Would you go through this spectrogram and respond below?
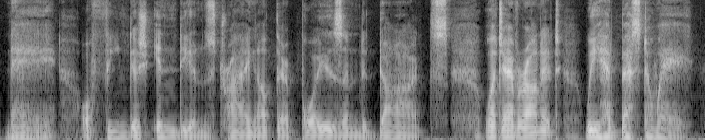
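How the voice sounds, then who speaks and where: A man's voice: low voice, takes it slowly, a bit bright, voice pushed up, heavily acted. A man voicing a passionate, lovesick pirate queen in a story, with theatrical, melodramatic archaic speech. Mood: alarmed, urgent.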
